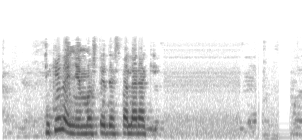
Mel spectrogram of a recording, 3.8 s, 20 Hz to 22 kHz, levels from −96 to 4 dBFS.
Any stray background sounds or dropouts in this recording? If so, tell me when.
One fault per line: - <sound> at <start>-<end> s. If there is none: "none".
none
